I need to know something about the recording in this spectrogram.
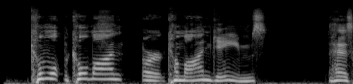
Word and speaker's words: CMON: chasing I know and they want you to pronounce it come on not see mine it's come on come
